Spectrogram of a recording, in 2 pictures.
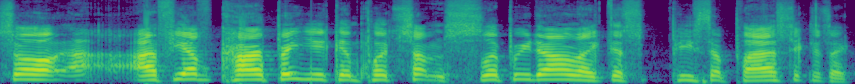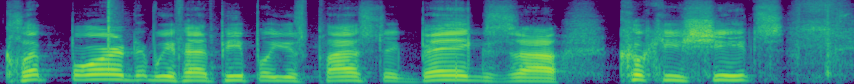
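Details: Adult speaker; ordinary speech.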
